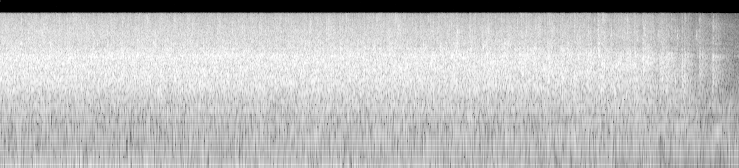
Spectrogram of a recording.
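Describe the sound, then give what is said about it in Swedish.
Loud, sustained applause from a large audience in Stockholm, dense and continuous clapping filling the space for about thirteen seconds before beginning to taper off at the end. “Om jag säger att det är mycket sällsynt att någon ifrån de provinserna får så kraftiga applåder i Stockholm, så är det inte adresserat till någon speciell,”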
